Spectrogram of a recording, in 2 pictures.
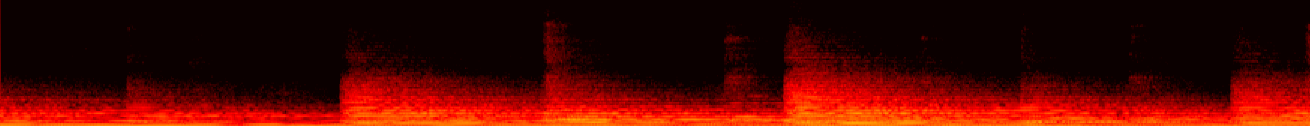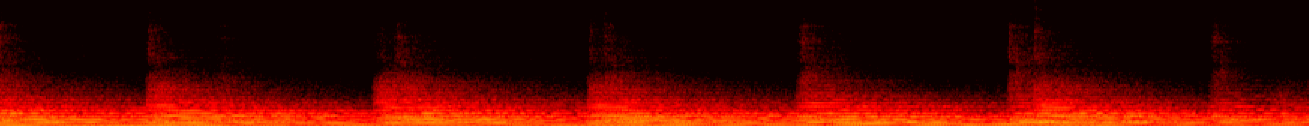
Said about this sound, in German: Von Speyer schlagen die Glocken eine klingende Brücke über den Rhein.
